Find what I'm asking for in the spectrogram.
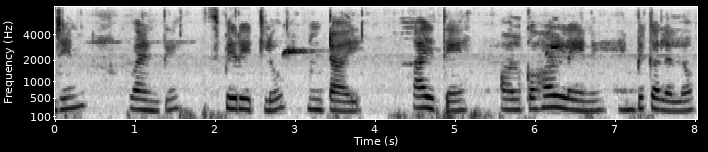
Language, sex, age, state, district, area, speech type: Telugu, female, 18-30, Telangana, Karimnagar, urban, spontaneous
